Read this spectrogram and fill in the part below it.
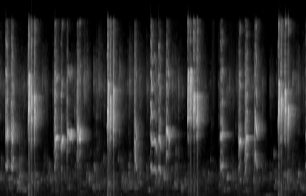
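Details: Harsh 'tembakan kasar' song of Van Hasselt's sunbird, known as kolibri ninja: dense high, scratchy phrases of buzzy rasps and short sharp chips, repeated in quick bursts about every second.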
